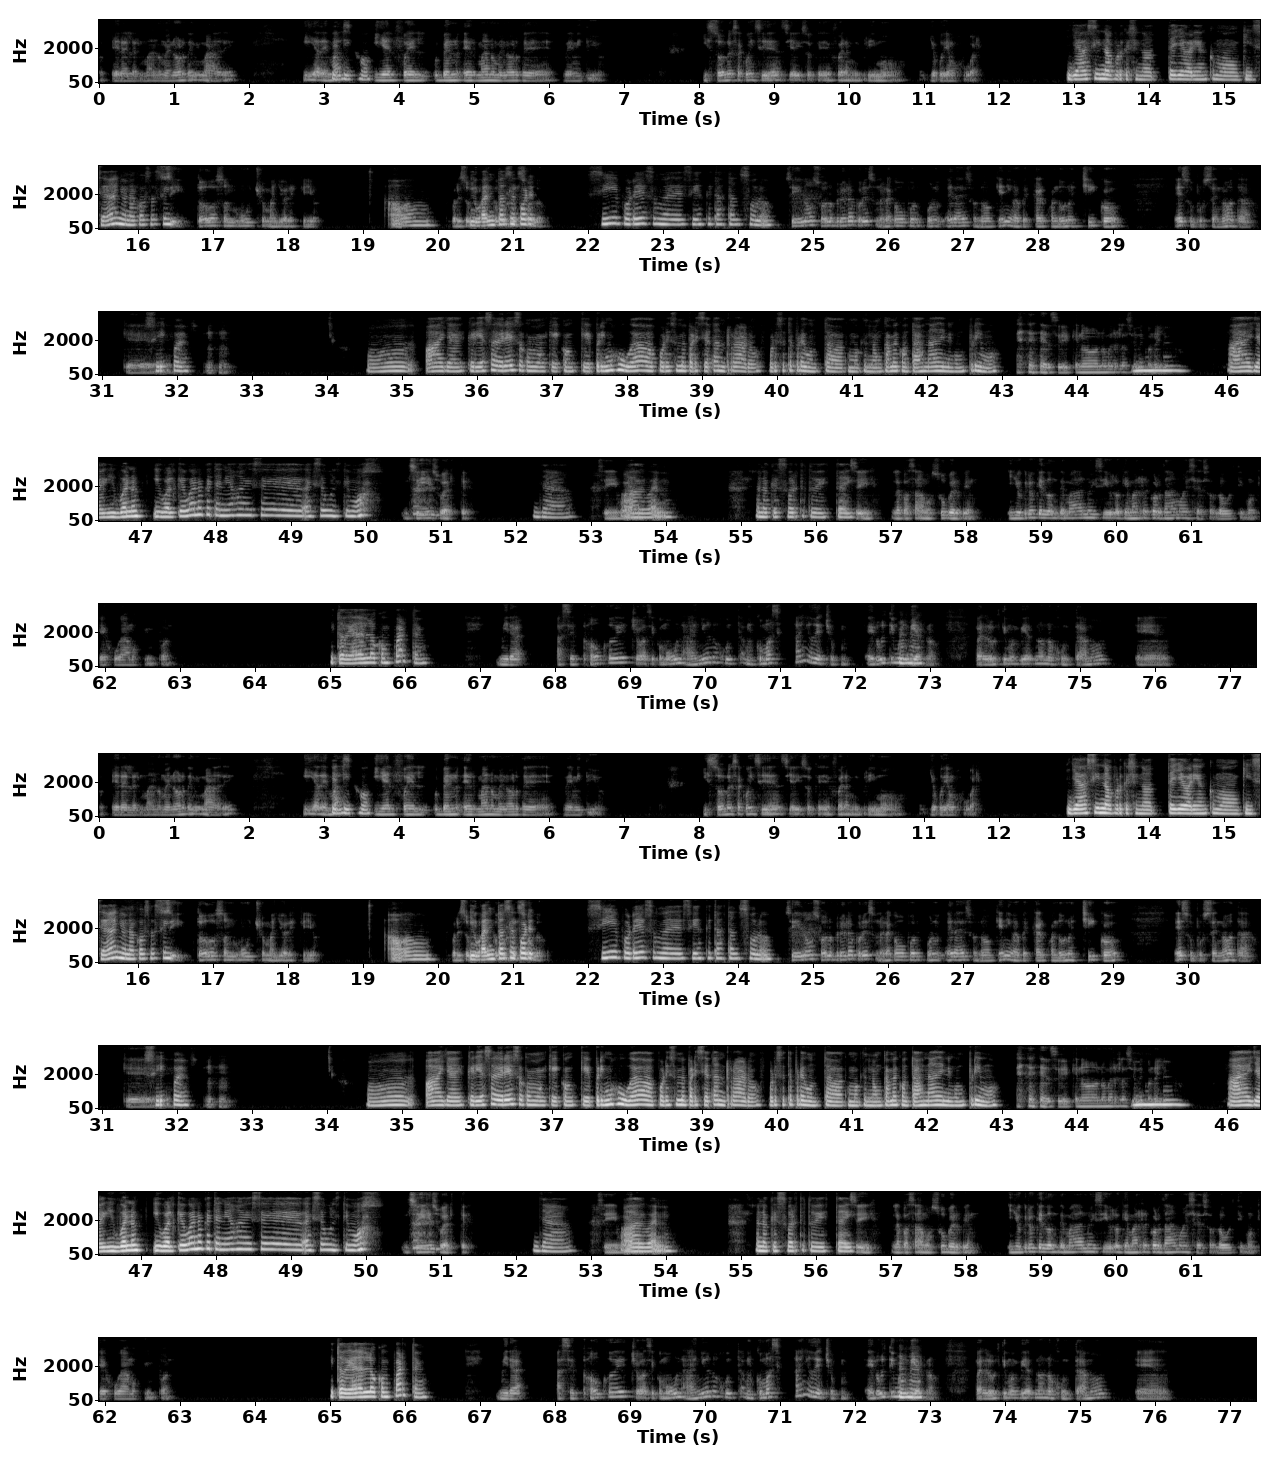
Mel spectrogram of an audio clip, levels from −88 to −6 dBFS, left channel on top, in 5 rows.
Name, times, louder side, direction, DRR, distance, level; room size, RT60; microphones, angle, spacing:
voice 1, 0.0-1.8 2.7-3.3 3.7-6.7 8.1-11.7 16.3-18.4 20.2-21.4 24.6-29.1 29.8-30.9 31.3-32.0 32.4-32.7 41.2-41.4 43.2-45.2 50.5-51.4 53.1-53.7 55.0-55.1 56.4-58.2 58.5-62.9 66.8-67.6 68.0-75.4 75.7-76.2, right 1 dB, 25° right, 0.7 m, -40 dB
voice 2, 3.1-3.6 12.9-16.4 19.3-20.0 20.4-21.3 22.0-24.4 31.6-32.2 34.5-42.9 44.7-45.5 46.0-50.2 50.6-50.7 52.2-52.8 53.4-54.1 54.8-56.5 65.1-66.3 72.6-72.9, right 5 dB, 50° right, 0.3 m, -26 dB
3.2 x 2.3 x 2.8 m
head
